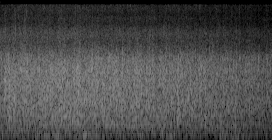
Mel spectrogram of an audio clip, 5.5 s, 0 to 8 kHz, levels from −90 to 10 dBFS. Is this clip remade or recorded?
recorded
